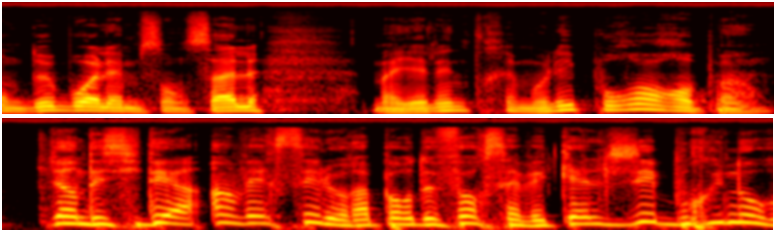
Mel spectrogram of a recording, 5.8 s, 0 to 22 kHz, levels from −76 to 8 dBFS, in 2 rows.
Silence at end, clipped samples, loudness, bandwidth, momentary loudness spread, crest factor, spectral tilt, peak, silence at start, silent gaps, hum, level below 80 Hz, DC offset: 0 s; under 0.1%; -17 LUFS; over 20 kHz; 7 LU; 16 dB; -5 dB/octave; -2 dBFS; 0 s; none; none; -50 dBFS; under 0.1%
